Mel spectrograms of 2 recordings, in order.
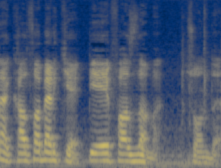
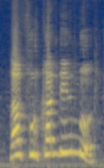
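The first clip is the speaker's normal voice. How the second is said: loud, high-pitched surprise; startled shout on spotting a friend; astonished recognition; 8 semitones higher, 9 dB louder than usual. Real, not acted. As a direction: blurt it out in disbelief. Suddenly recognises a friend online.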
